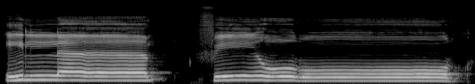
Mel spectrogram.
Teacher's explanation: حمزہ کو لام کے ساتھ ملانا ہے، لام کے اوپر تشدید زور دیں گے کہ لام کے ساتھ الف مدہ ہے، ایک الف دال میں کھینچیں گے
